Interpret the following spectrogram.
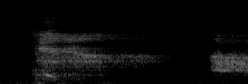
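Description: A woman's long, breathy sigh that starts a moment in, strongest at first, and fades away over about a second and a half: she is catching her breath after being overwhelmed.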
